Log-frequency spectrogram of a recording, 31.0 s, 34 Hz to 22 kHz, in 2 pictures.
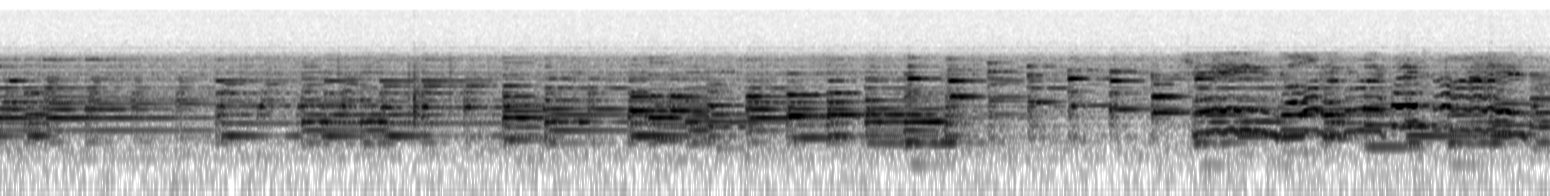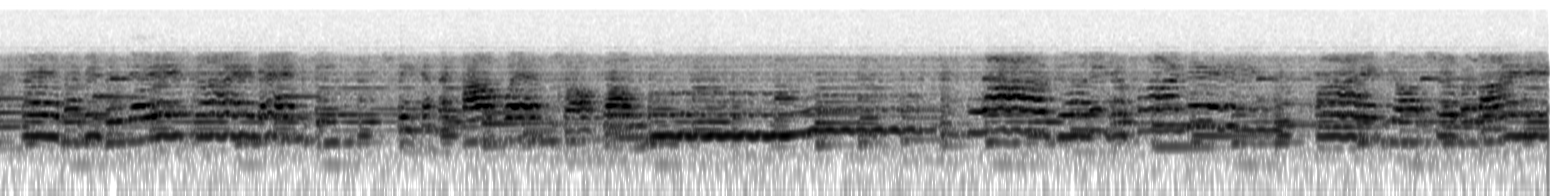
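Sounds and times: old dance record on phonograph: 0.0 - 31.0.

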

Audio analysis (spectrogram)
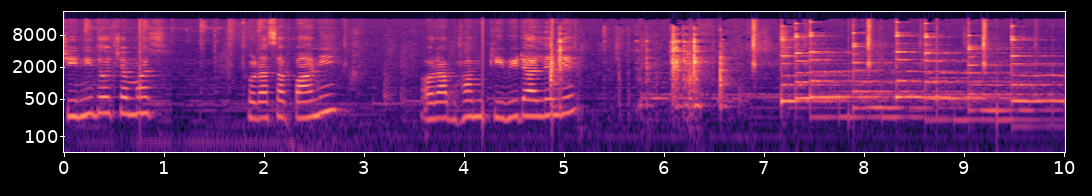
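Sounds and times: background music: 0.0 - 10.0
clinks against glass: 5.7 - 6.7.

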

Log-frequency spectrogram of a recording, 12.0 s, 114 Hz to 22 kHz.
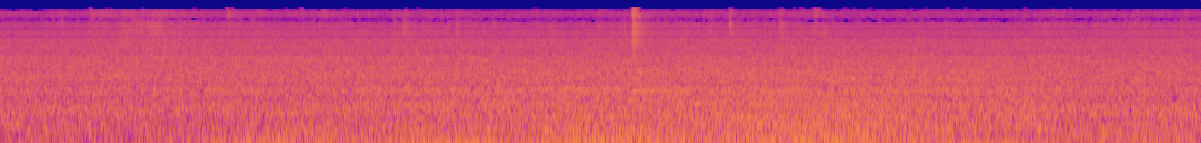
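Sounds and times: bus engine hum: 0.0 - 12.0
road noise: 0.0 - 12.0.

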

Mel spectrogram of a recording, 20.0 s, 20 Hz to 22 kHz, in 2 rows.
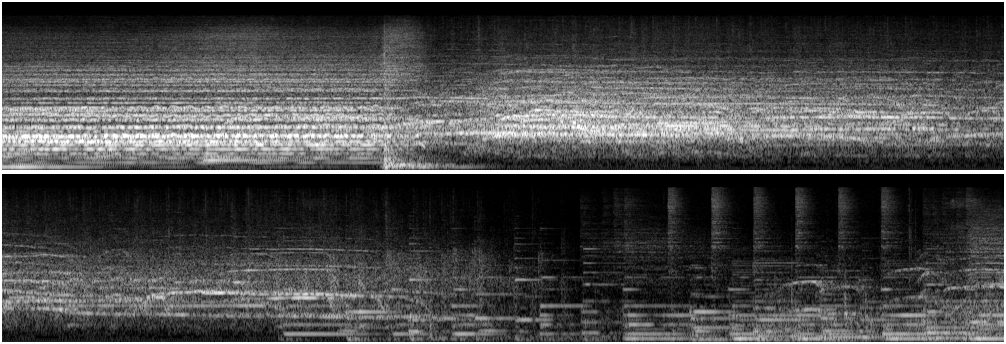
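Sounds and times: audience cheering and applauding: 1.9 - 15.8, 17.8 - 20.0
bass and keyboard notes: 13.2 - 20.0.

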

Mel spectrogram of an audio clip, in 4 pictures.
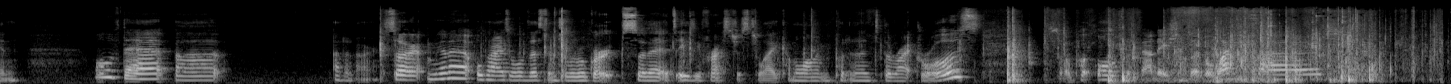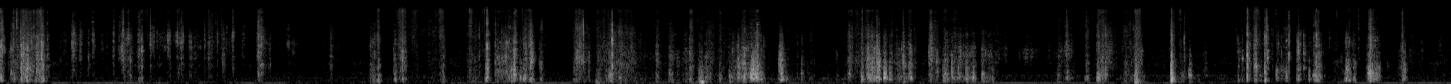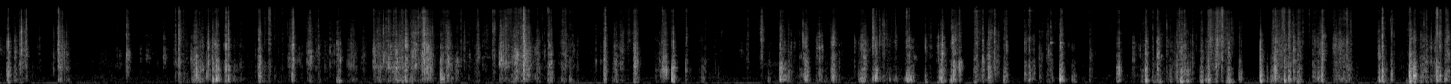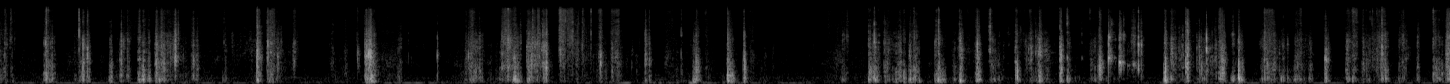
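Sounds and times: packaging clicks and clatter: 4.8 - 5.9, 9.5 - 58.0
packaging rustling and crinkling: 9.0 - 58.0.

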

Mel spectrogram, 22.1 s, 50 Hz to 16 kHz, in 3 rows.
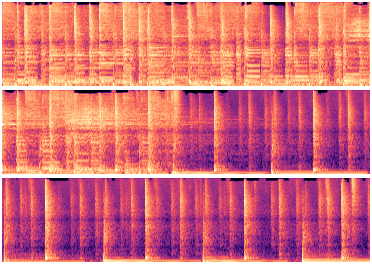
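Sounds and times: drum kit playing a steady beat: 0.0 - 22.0
low held bass notes: 0.0 - 22.0.

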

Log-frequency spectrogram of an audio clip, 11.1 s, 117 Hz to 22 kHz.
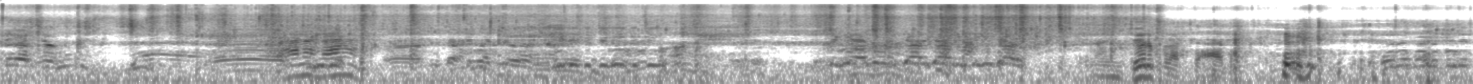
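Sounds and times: men shouting wavering calls: 0.0 - 8.6.

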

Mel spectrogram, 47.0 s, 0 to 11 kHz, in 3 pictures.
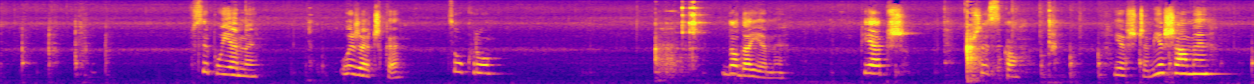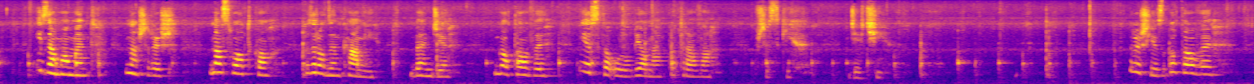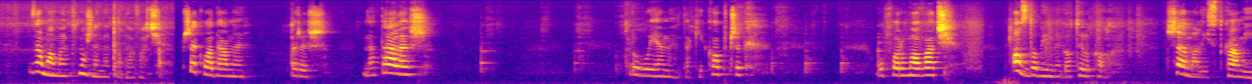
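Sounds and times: food sizzling in pan: 0.0 - 47.0
person speaking: 44.0 - 45.4.

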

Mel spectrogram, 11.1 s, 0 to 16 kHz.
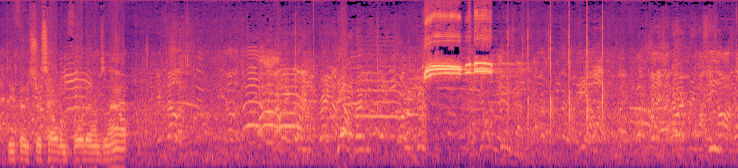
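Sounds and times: crowd chatter: 0.0 - 11.0
referee's whistle blasts: 6.3 - 7.6.

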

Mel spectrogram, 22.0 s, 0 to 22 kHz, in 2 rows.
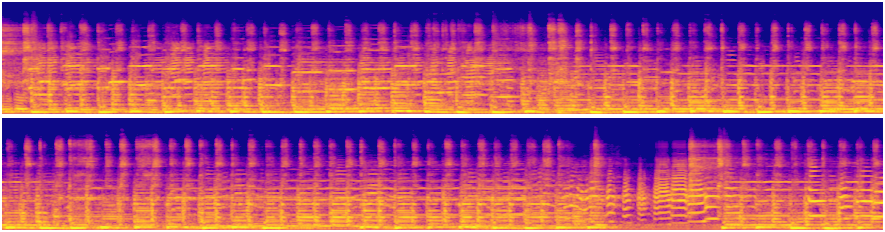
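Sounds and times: live jazz band playing: 0.0 - 22.0
wavering rising solo line: 5.9 - 17.6.

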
